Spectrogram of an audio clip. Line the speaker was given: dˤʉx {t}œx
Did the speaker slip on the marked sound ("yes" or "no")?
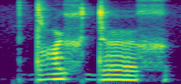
yes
